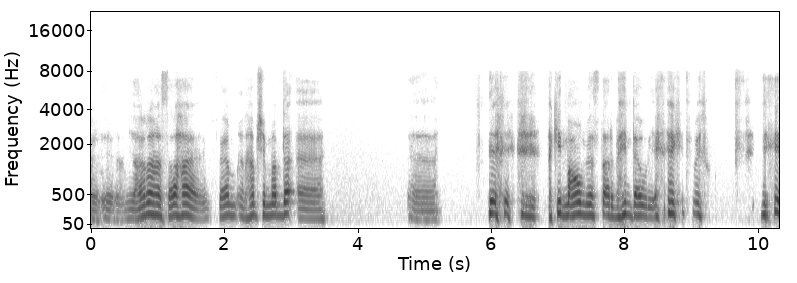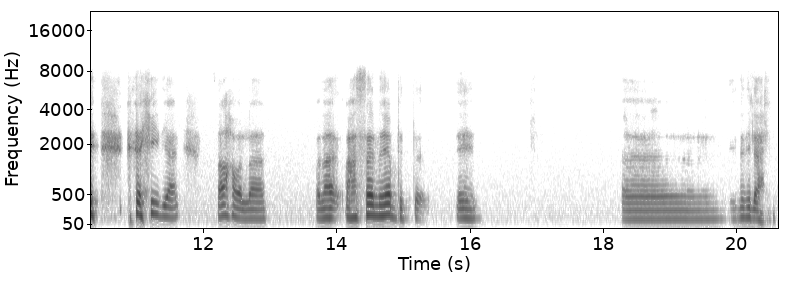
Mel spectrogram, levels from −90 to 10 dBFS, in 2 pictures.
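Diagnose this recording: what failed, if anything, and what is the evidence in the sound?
Nothing failed: the speech carries the ordinary signature of a working call path, band-limited to about 8 kHz and with the light coding texture that fits Opus running at around 64 kbps.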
